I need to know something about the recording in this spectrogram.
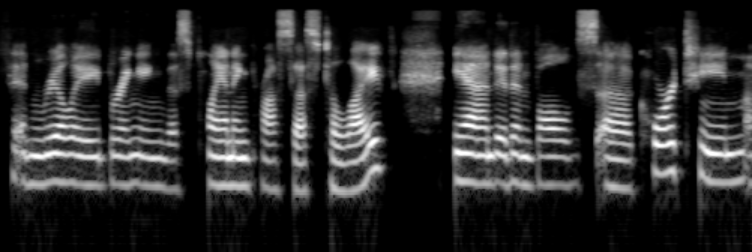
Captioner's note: none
